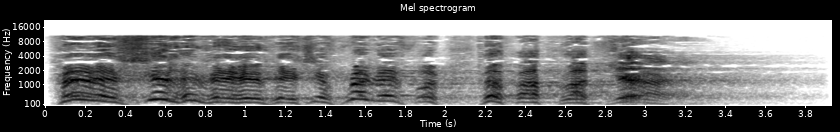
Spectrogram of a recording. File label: grumbling; smite; voicepack; ymir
